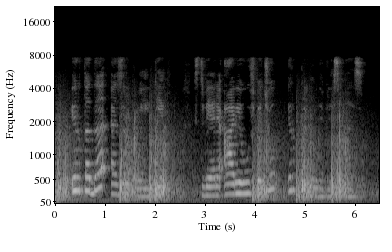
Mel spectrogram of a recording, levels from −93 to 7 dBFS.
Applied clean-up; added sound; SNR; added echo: none; Fireworks; 3 dB; none.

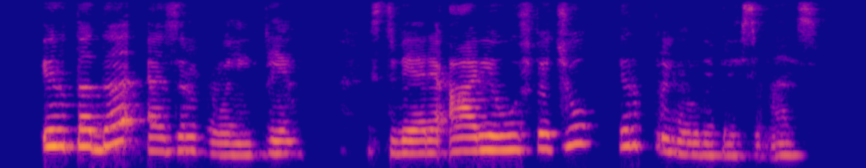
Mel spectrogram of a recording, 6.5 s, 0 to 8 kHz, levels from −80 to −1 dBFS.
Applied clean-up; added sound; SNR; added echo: neural mask model Resemble Enhance denoiser.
